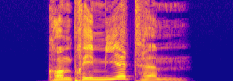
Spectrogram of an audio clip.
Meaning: strong dative masculine/neuter singular of komprimiert
- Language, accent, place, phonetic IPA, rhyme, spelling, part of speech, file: German, Germany, Berlin, [kɔmpʁiˈmiːɐ̯təm], -iːɐ̯təm, komprimiertem, adjective, De-komprimiertem.ogg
